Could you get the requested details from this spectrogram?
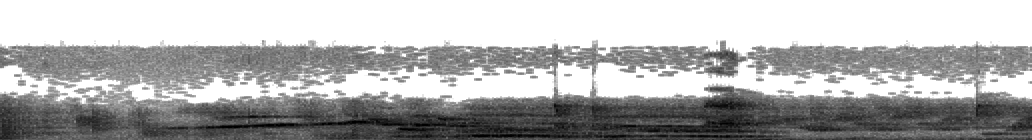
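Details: Lure song from a white-rumped shama for provoking other birds: a long rising whistle sweep followed by warbling, sliding phrases and a brief high flourish.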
